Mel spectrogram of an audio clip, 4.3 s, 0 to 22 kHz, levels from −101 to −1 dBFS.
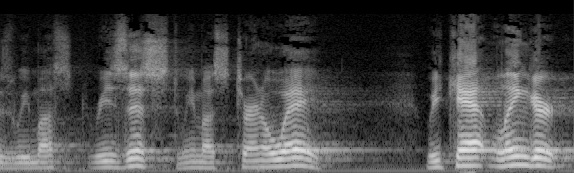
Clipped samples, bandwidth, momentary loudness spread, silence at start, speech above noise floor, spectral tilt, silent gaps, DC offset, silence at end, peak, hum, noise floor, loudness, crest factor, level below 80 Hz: under 0.1%; 13.5 kHz; 16 LU; 0 s; 32 dB; -5 dB/octave; none; under 0.1%; 0 s; -2 dBFS; 60 Hz at -50 dBFS; -53 dBFS; -21 LUFS; 20 dB; -58 dBFS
